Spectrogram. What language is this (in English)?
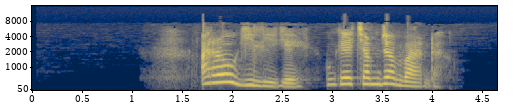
Kalenjin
